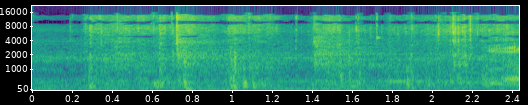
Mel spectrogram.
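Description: Cardboard dumbbell boxes and their plastic packaging being handled, with about five short knocks and some rustling.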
